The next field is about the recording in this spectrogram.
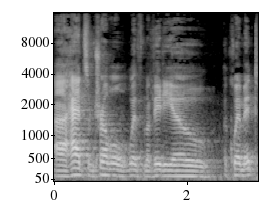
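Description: The man speaks with fairly even intonation. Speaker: off-road channel host. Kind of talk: casual vlog chat. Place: garage. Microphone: phone near.

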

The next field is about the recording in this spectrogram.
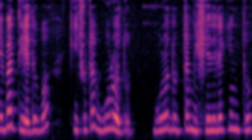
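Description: A dark, mellow tone from a woman pitched high. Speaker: cooking channel host. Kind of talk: cooking tutorial.

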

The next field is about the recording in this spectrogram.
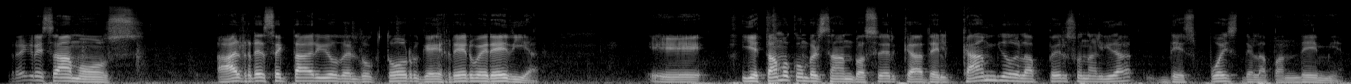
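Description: Lively in intonation and medium in pitch, a man speaks at a very slow pace. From Dominican Republic. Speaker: radio show host. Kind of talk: radio talk show. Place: studio. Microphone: studio mic.

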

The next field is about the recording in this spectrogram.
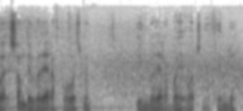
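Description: In a west of Scotland accent, a man speaks very fast with flat, monotone intonation. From Scotland, Kirkintilloch. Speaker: foundry worker. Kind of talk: documentary interview.

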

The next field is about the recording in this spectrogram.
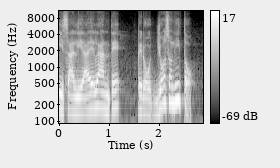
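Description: A man with lively intonation at a fairly slow pace, against a quiet background. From Colombia, Soacha near Bogotá; Colombia. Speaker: social media specialist and interviewer; interviewer. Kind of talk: casual interview. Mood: earnest, personal storytelling. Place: studio.

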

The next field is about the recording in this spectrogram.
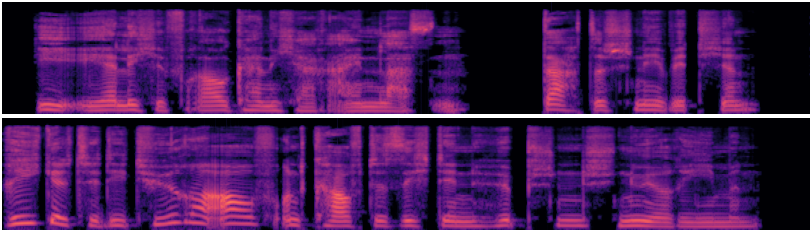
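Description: A plain, everyday voice comes through at a fairly slow pace in a very clean recording with a silent background and a dry, close sound with no echo. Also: woman, fairly low pitch for a woman, ordinary pitch variation. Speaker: fairy tale narrator. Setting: home recording, rain outside. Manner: calm, soothing, storytelling pace with character voices.

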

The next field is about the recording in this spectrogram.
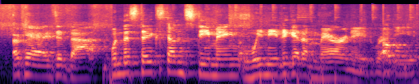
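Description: A man keeps a moderate pace while noticeable noise sits in the background. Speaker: home cook vlogger. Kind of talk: casual vlog chat. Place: kitchen. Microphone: camera far.

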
